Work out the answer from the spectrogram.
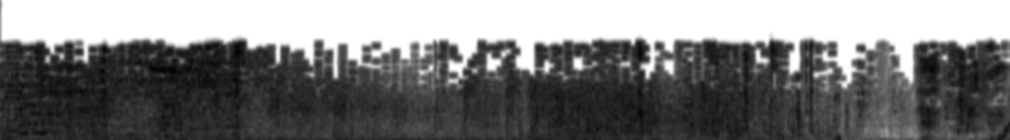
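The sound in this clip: A loud, sustained explosion roars as a toy battleship is blown up, a dense rumbling blast that fills the whole clip and eases slightly near the end.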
